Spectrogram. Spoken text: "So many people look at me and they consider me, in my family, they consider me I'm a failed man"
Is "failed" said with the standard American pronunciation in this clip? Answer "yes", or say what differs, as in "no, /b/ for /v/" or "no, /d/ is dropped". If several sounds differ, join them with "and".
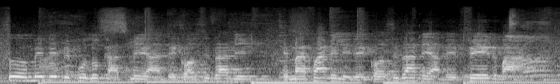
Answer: no, /l/ is dropped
